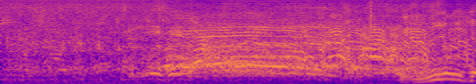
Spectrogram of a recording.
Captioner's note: cheering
